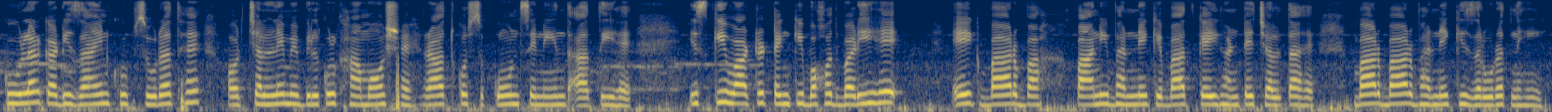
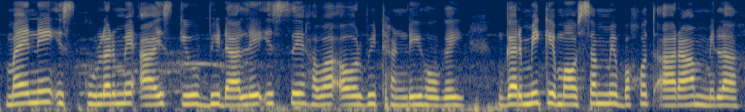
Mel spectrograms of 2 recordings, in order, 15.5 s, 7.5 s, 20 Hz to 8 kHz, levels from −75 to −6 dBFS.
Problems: constant background noise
